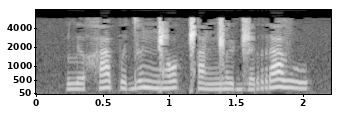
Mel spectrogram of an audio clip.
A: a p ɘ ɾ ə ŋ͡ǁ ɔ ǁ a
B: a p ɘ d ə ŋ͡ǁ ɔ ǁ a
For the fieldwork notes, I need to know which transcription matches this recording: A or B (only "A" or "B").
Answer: B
